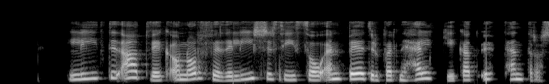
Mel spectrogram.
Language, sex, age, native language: Icelandic, female, 30-39, Icelandic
